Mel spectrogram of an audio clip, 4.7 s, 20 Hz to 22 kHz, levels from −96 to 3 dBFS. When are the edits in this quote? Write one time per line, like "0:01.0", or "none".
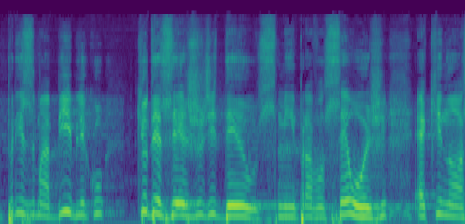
0:01.2
0:02.8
